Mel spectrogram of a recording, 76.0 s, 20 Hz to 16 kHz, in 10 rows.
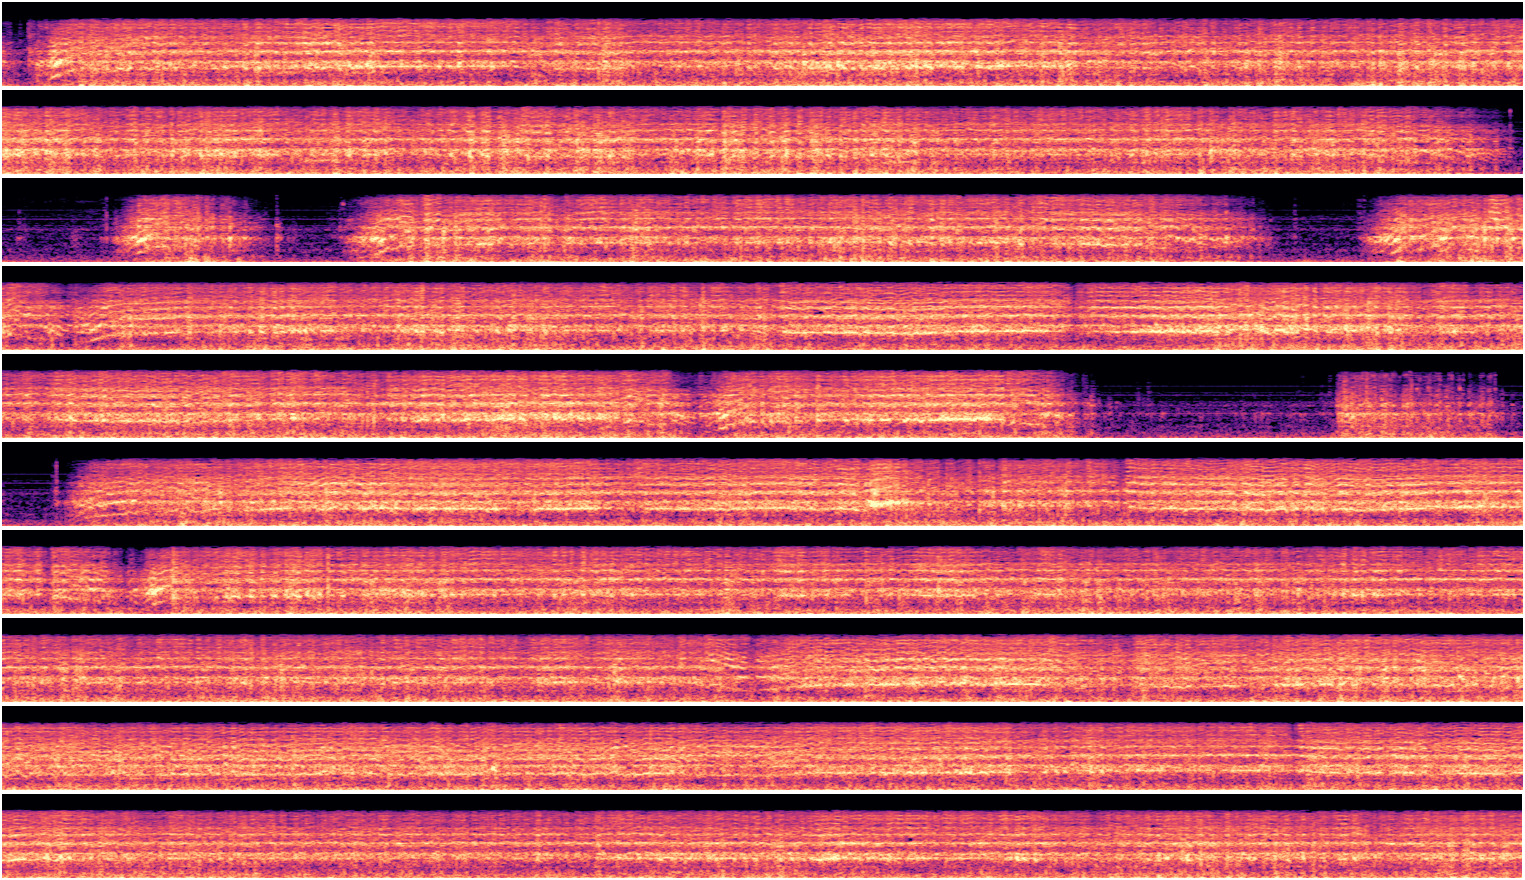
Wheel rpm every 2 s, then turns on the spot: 160, 230, 220, 230, 230, 220, 230, 100, 80, 230, 140, 110, 220, 230, 220, 220, 200, 150, 20, 110, 200, 240, 210, 180, 230, 230, 230, 230, 200, 190, 180, 160, 180, 220, 220, 230, 230, 230.
36-38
